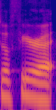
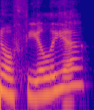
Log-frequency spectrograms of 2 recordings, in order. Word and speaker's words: Ophira: Uh but I get I get people I say my name's Oira and they say to me, this has happened twice. Do you mean Oilia?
